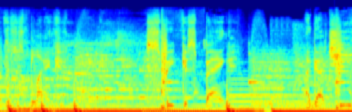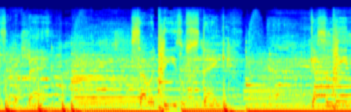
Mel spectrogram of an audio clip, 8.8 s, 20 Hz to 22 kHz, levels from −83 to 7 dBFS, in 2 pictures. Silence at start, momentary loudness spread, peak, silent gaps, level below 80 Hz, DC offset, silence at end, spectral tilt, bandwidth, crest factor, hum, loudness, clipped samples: 0 s; 3 LU; 0 dBFS; none; -10 dBFS; under 0.1%; 0 s; -5 dB/octave; 14 kHz; 8 dB; none; -11 LUFS; under 0.1%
